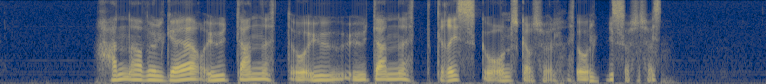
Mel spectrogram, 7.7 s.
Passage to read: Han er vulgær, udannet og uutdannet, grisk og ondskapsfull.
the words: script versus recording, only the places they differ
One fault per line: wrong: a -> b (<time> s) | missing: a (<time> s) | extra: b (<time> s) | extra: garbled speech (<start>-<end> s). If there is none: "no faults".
extra: garbled speech (5.7-6.6 s)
